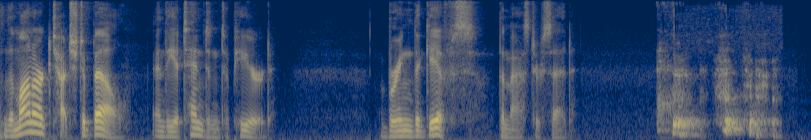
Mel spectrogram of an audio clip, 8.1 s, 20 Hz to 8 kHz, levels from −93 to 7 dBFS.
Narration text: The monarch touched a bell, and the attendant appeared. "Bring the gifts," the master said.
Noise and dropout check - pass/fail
fail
